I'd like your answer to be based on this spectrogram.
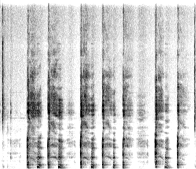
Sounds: Cough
